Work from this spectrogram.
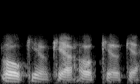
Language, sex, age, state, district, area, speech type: Malayalam, male, 18-30, Kerala, Kasaragod, rural, conversation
